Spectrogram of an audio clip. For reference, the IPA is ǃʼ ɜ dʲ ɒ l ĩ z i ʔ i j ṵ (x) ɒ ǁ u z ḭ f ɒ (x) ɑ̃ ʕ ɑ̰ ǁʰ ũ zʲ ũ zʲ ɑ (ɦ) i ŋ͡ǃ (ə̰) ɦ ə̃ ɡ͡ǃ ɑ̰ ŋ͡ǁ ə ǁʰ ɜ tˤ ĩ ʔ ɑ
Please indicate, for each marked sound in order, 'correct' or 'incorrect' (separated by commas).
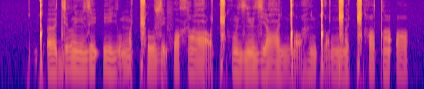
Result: incorrect, correct, incorrect, incorrect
